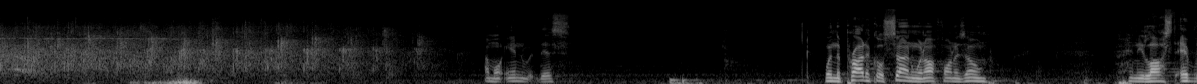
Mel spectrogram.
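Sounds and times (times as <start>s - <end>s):
large crowd clapping hands in praise: 0.0s - 4.6s
speech: 4.9s - 5.8s, 8.2s - 10.0s, 11.3s - 11.9s.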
